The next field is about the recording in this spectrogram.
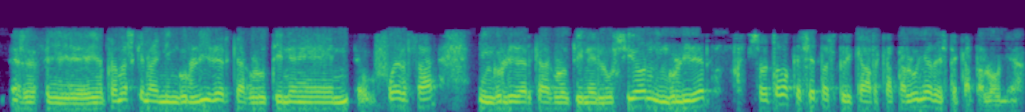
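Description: A man with a medium pitch talks at a moderate pace, with ordinary pitch variation and very even loudness. Noticeable background noise runs underneath. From Catalonia, Spain (Barcelona). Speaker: political commentator. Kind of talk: casual political discussion. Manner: halting, with repetitions.

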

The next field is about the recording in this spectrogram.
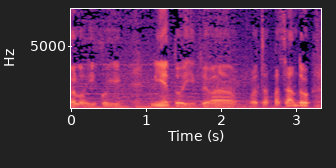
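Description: The man's intonation stays monotone and flat. He keeps a moderate pace. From Chile, La Serena (Coquimbo region). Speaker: street organ grinder. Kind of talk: radio interview. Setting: radio studio. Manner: halting, many fillers.

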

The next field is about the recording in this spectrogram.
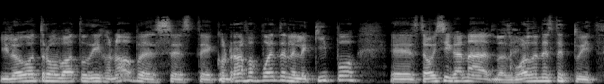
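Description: Speaking with a Mexican accent, a man uses a fairly high pitch, lively intonation and very even loudness at a moderate pace. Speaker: podcast co-host. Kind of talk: casual chat.

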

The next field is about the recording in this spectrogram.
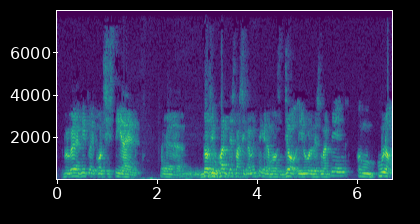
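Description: Amid noticeable background noise and audible room echo, a man with a fairly high pitch and ordinary pitch variation talks at a fairly slow pace. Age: 60s. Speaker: comic artist. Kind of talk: interview.

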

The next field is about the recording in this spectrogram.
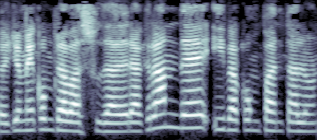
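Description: A woman is talking. Her voice is fairly high. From Spain, Granada (Andalusia). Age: 30s. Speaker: fitness program client. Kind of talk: interview, personal testimony. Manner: halting, repetitive fillers.

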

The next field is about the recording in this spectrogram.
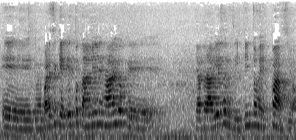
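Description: A woman speaks with a fairly high pitch and ordinary pitch variation at a fairly slow pace. Noticeable background noise can be heard. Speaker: academic researcher and panel moderator. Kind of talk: moderated panel discussion. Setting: live event with audience.

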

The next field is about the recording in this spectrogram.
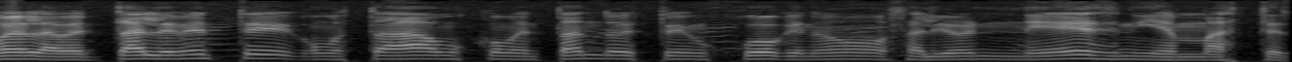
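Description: With a Chilean accent, a man speaks in a fairly high pitch. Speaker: podcast host. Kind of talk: casual chat. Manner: animated.

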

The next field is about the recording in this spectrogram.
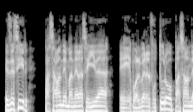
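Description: Here is a man with an unremarkable speaking voice. He keeps a moderate pace and ordinary pitch variation. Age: 20s. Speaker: podcast guest. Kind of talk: casual chat.

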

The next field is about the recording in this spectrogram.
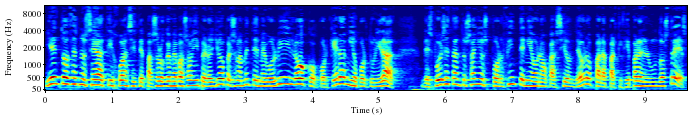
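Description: A man talks at a very fast pace with hardly any pauses. His pitch is high and his intonation lively. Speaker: podcast host. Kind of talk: casual interview chat.

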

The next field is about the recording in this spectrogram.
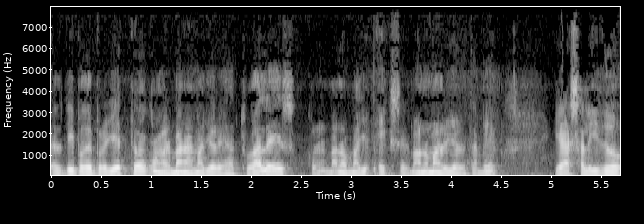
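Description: An ordinary speaking voice from a man at medium pitch, fairly quick, with ordinary pitch variation. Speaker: candidate for brotherhood council president. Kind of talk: radio interview.

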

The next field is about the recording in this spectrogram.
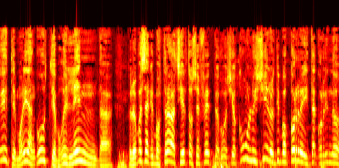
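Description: A man with a Rioplatense accent talks very fast in a high voice with lively intonation over noticeable background noise. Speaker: radio host. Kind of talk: casual chat.

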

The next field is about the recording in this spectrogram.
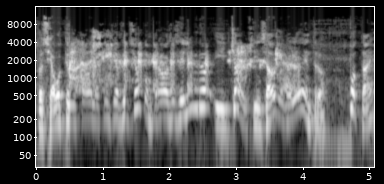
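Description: Talking very fast, a man uses a high pitch with very wide pitch swings. Background noise is noticeable. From Uruguay. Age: 40s. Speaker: writer and podcast co-host. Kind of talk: casual chat. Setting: WhatsApp call from home. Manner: pauses to catch breath.

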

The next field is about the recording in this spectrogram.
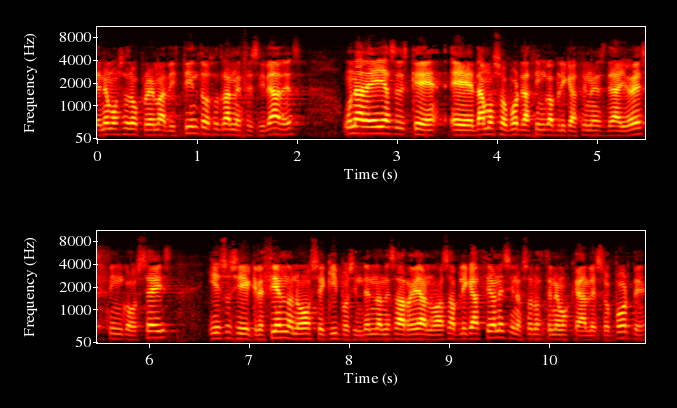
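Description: Pitched fairly high with ordinary pitch variation, a man rattles along at a very fast pace. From Spain, Murcia. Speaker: software engineer. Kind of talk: conference talk. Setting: stage with audience. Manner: hesitant, many fillers.

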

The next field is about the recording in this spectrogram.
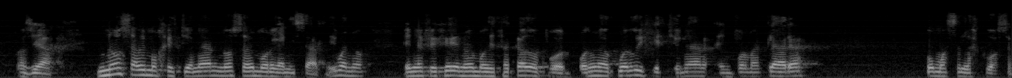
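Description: Fairly high in pitch, a man talks in a normal speaking voice. He keeps a moderate pace and fairly even intonation. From Argentina, rural Santa Fe province. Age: 40s. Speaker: engineering company executive. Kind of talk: radio interview.

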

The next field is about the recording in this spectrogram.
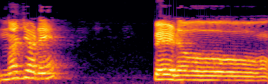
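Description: A man speaks at a very slow pace in a high pitch with ordinary pitch variation. Audible room echo fills the recording. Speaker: podcast co-host. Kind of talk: casual chat.

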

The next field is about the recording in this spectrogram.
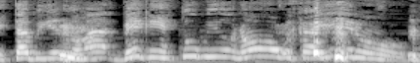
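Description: A man's fairly slow speech, with ordinary pitch variation, competes with noticeable background noise. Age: 20s. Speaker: podcast host. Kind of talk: casual chat.

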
